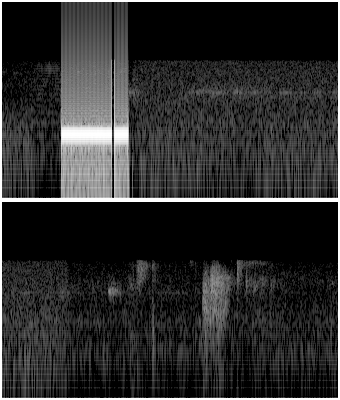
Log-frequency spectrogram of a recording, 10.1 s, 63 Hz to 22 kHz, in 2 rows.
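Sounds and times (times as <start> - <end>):
telephone dial tone while placing a call: 0.9 - 1.9.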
